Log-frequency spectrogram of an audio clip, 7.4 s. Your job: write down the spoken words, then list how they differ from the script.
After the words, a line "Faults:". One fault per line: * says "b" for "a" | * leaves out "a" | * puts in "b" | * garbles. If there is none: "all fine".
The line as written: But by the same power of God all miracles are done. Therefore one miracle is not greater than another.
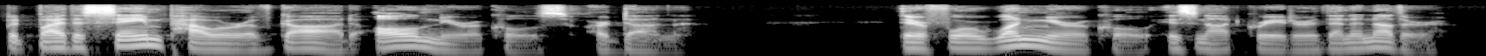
But by the same power of God all miracles are done. Therefore one miracle is not greater than another.
Faults:
all fine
